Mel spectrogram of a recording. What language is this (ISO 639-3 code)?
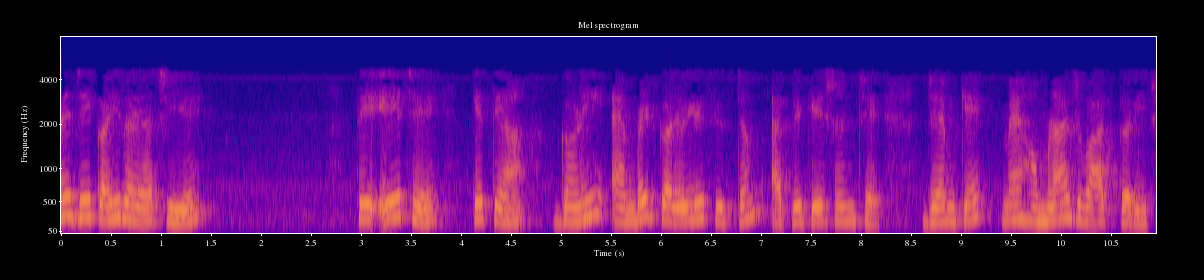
guj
